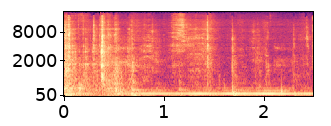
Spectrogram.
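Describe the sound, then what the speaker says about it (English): A sewing machine stitches an ID window pocket onto a leather wallet, giving a close mechanical clatter of needle strikes and gear ticks in uneven bursts over a steady low motor hum. "go ahead and sew this ID window pocket in place"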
